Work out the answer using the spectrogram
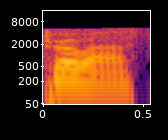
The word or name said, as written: Troad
